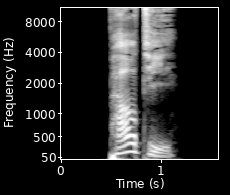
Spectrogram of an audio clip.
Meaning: party (social gathering)
- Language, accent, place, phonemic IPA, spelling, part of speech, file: German, Germany, Berlin, /ˈpaːɐ̯ti/, Party, noun, De-Party.ogg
